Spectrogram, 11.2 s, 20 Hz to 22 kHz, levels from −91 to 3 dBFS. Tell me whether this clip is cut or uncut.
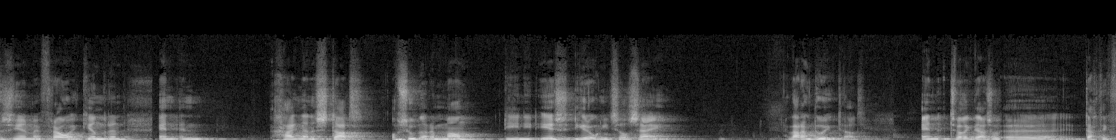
cut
